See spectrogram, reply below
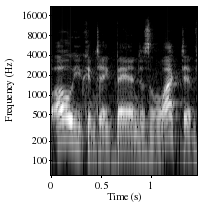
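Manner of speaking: ordinary talk, nothing marked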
